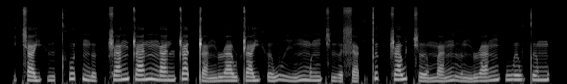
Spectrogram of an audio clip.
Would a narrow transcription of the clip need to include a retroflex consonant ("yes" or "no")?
yes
